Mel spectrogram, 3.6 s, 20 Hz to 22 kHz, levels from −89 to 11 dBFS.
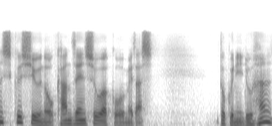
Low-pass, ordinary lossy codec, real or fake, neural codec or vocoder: none; none; fake; codec, 16 kHz, about 1 kbps, DyCAST, with the encoder's durations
